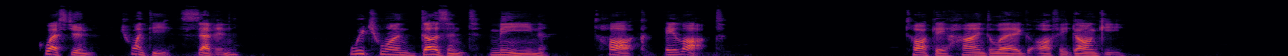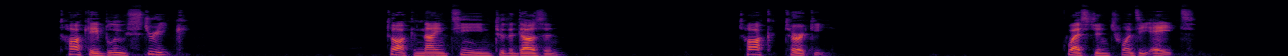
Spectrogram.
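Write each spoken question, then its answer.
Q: Which one doesn't mean talk a lot?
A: D: Talk turkey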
